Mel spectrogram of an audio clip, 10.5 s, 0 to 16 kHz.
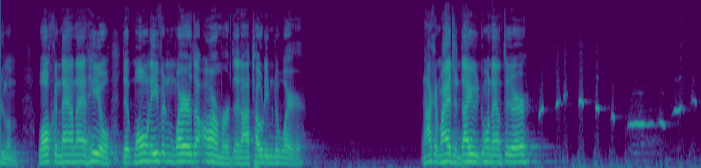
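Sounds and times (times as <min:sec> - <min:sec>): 
speech: 0:00.2 - 0:04.6, 0:06.3 - 0:08.2
person whistling a tune: 0:08.0 - 0:10.5.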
